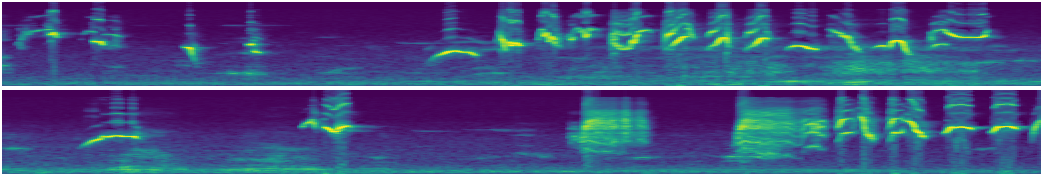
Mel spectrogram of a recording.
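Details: Singing kacer, the Oriental magpie-robin, used to make another kacer respond and spread its tail: loud varied whistled phrases with upward and downward slurs, rapid note clusters, and two harsh scratchy bursts late in the phrase.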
